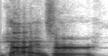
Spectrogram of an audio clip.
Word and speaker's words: Keyser: We have Jason Kaiser. Hell yeah. Hey, Ladies and gentlemen, need Jason Kaiser. Woo! You pronounced it right.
